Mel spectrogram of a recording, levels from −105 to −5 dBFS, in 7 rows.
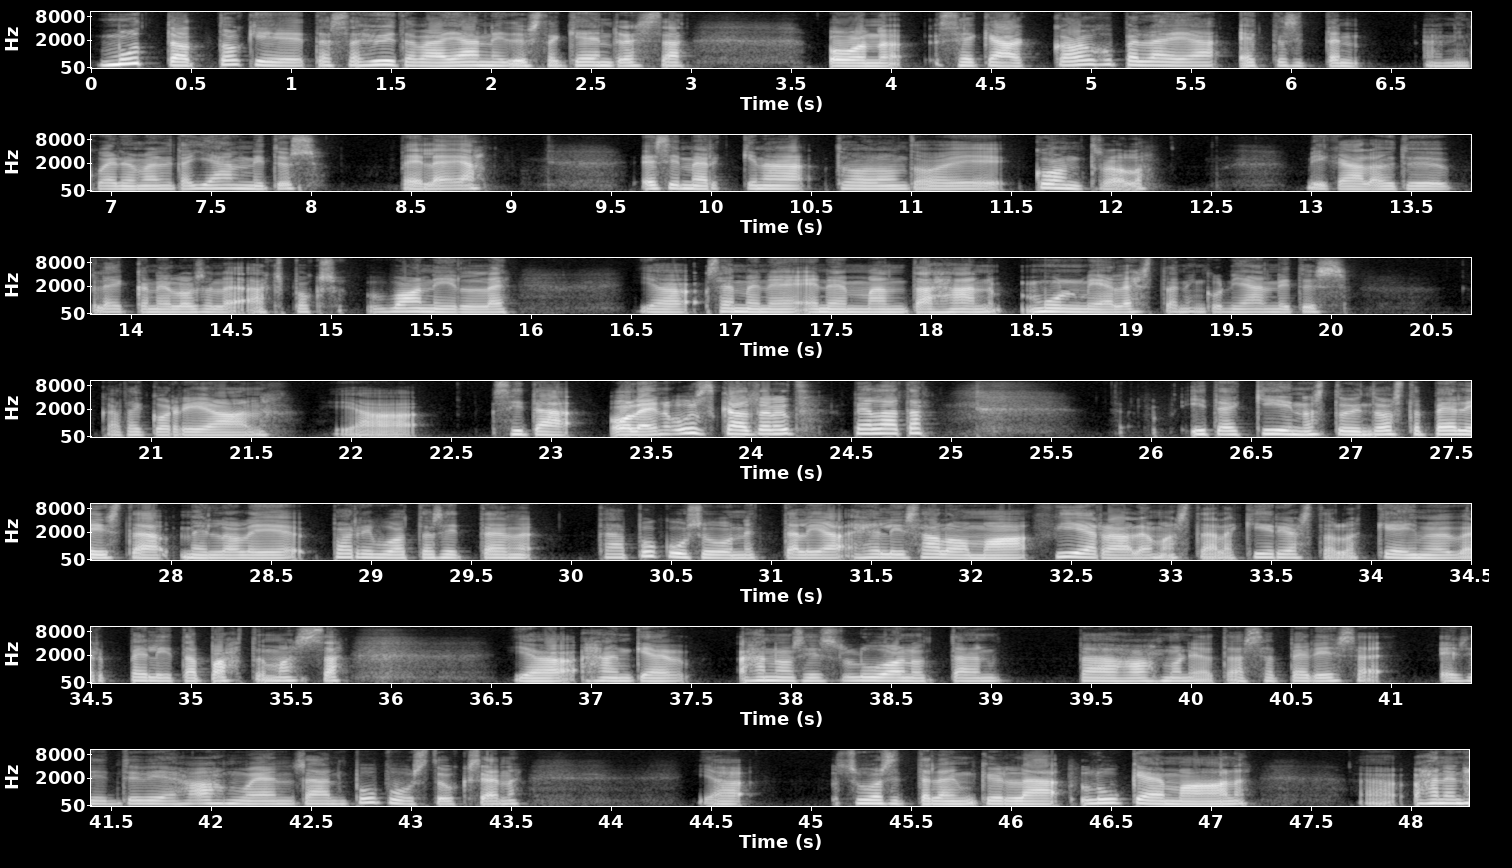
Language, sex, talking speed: Finnish, female, 95 wpm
